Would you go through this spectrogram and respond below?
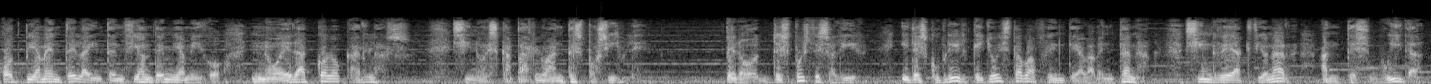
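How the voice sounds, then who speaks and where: A man acting a brooding, vengeful gentleman who narrates a suspense radio drama in a measured, theatrical way. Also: low-pitched, full character voice. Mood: grim deduction. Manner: measured, theatrical, deliberate storytelling.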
